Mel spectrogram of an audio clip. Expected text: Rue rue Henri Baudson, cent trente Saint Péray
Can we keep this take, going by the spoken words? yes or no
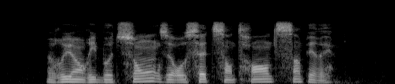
no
